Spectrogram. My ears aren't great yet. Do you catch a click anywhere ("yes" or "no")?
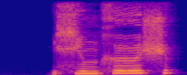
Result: no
